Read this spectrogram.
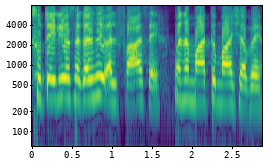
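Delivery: calm closing moral for viewers; moral narration. A narrator's reading. Viewers hear the moral after the skit, told calmly. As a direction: speak the lesson gently, like a storyteller.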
